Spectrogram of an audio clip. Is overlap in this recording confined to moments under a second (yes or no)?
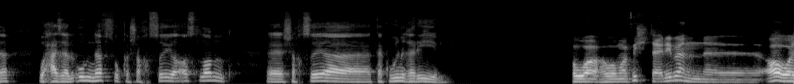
yes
